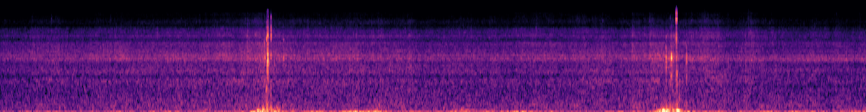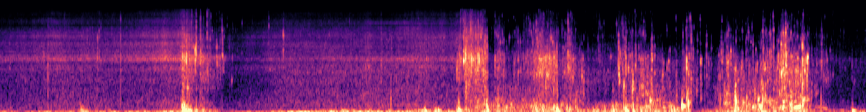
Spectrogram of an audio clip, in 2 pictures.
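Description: Whitewater rapids rushing steadily around a kayak, with a few sharp splashes of water against the camera. Near the end the water turns to heavy, irregular splashing and churning as the kayak plunges through breaking waves and the camera goes under water.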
